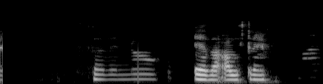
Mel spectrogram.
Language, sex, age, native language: Icelandic, female, 10, Icelandic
